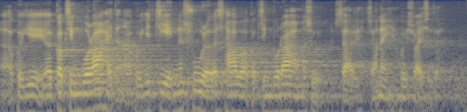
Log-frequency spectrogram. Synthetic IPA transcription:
ɐ̰kʰojɡikɐk̚siŋboɾaɦajtanɐːkʰojɡit͡ʃek̚nɐsuɾɐɡɐsaβɐkɐk̚t͡ʃiŋboɾaɐmɐsṵ | saɾisa̰nɐjɐ̰kʰojswa̰jsidɐ

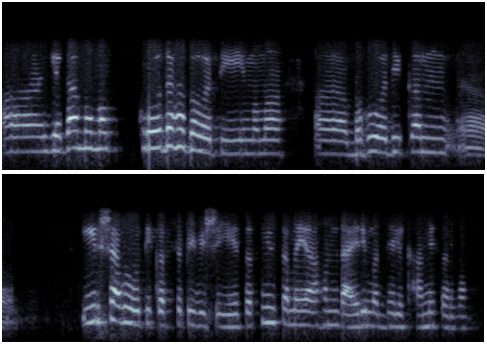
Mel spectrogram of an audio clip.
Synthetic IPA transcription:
jɐd̪amɐmɐ | kɾoːd̪ɐɦɐbʱɐʋɐt̪imɐmɐ | bəɦuɐd̪ʱikɐm | iːɾʂabʱɐʋɐt̪ikɐsʈɐpiʋiʂɐjet̪ɐsmisɐmɐjɐɐɦɐmɖajɾimɐd̪ʱjelkʰaːmisɐɾʋɐm

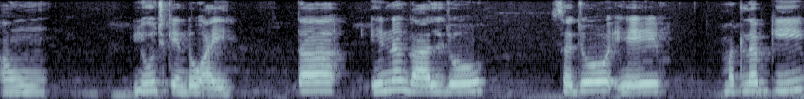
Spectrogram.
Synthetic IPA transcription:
ɛũː | juːd͡ʑkɐ̃ːn̆d̪oaːɦeː | t̪ɐ | ɦɪnɡaːl̤ɪd͡ʑoː | sɐd͡ʑoe | mɐt̪ləbki

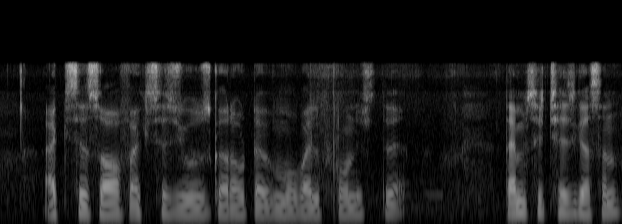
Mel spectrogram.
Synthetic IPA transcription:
ɐksesɔːfɐkses̬juːzkɐɾɐwʈɐmoːbaːjlfʰoːnt͡ʃʰt̪ɨ | t̪ɐmsit͡ʃʰezɡɐsɐn

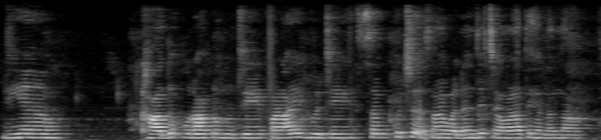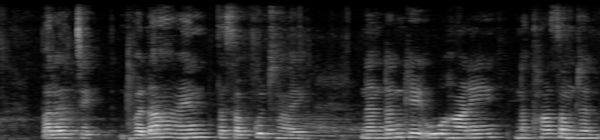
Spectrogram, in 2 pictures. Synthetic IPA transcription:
d͡ʑiːə̃ | kʰaːd̪ʱoxʊɾaːkɦʊd͡ʑepɐɽ̃aːiɦʊd͡ʑesɐbʱkʊd͡ʑʱʊɐsãʋɐɗənɪ̆d͡ʑeːt͡ɕaːʋəɽ̃t̪eɦɐlə̃nd̪a | pɐɾd͡ʑe | ʋɐɗãaːɦɪnɪ̆t̪ɐsɐbʱkʊd͡ʑʱaːɦenɐ̃ɳɖʱənɪ̆kʰeːʔʊɦoɦaːɽ̃enɐt̪ʰasɐmd͡ʑʱənɪ̆

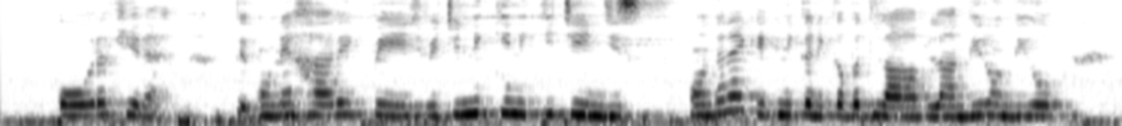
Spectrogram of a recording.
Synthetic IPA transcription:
oːɾəkʰeːd̪aːt̪eːʔʊnẽːɦəɾɪk̚peːd͡ʒʋɪt͡ʃnɪkːiːnɪkːiːt͡ʃẽːɲd͡ʒiːsi̥ːõːnd̪eːnaːɪkɪknɪkːaːnɪkːaːbəd̪laːʋlãːnd̪iːɾõːnd̪iːɦoː

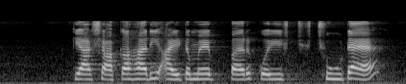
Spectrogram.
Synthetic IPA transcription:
kjaːʃaːkaɦaːɾiʔaːɪʈəmẽpɐɾkoːit͡ʃʰuːʈɦɛː

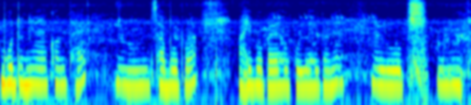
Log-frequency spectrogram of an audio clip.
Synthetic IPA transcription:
boɦut̚dʱunijaɛkʰɔntʰaj | sabɔɹpɔɹaaɦibɔpaɹɛxɔkɔloɦɛkaɹɔnɛaɹu

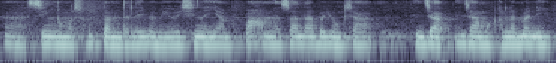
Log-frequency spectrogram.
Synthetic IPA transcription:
siŋɡamasuŋtamdalajbɐmiojsiŋnajampamnazanabɐjɔŋsa | izainzaŋmakʰalamani

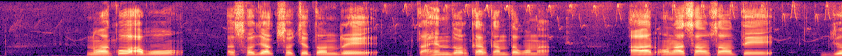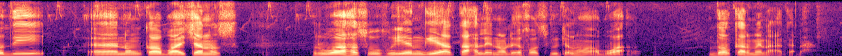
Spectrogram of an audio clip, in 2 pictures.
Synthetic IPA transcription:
nɔwakɔʔa̰bɔ | sɔd͡ʒaksɔt͡ʃɛt̪ɔnɾɛt̪aɦɛnd̪ɔɾkaɾkant̪abɔna̰ː | ɾʔɔ̰nasaw̃saw̃t̪ɛ | d͡ʒɔd̪i | nɔŋkabajt͡ʃanɔs | ɾuwaɦasuɦujanɡɛjat̪aɦalɛnɔɖɛhɔspiʈalɦɔ̃a̰bɔ̰wa̰ʔ | d̪ɔɾkaɾmɛnʔa̰ʔa̰ka̰ɗa

